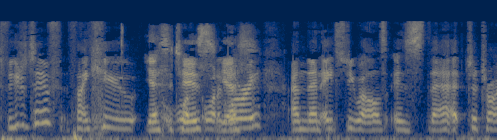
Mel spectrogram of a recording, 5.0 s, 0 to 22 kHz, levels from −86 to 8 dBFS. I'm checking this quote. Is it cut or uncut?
uncut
